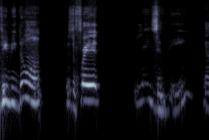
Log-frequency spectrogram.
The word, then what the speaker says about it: Lazenby: Fred Lazenby. Did I say it right? He got it down. I couldn't say it. He's Lazenby.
